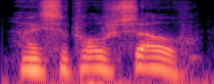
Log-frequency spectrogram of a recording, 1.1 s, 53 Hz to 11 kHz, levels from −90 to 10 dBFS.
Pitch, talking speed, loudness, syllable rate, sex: 130 Hz, 170 wpm, -16 LUFS, 6.0 syllables/s, male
